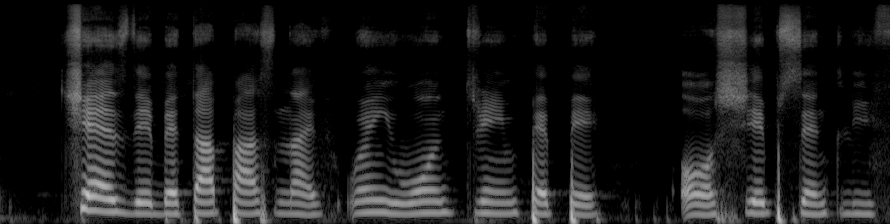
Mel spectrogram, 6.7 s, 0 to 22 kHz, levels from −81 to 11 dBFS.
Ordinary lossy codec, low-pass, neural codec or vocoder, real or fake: none; none; autoencoder, 48 kHz, 128 numbers a frame, DAC-VAE, trained on Japanese speech; fake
